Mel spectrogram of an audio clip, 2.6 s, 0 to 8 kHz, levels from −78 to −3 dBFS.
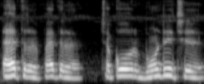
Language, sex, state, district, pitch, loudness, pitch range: Garhwali, male, Uttarakhand, Tehri Garhwal, 185 Hz, -18 LUFS, 165-200 Hz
